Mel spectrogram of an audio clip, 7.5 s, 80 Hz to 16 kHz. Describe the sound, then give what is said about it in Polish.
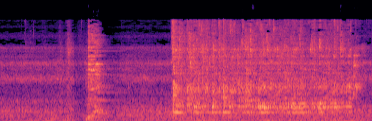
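Running tap water pours into a pot, about 3 litres to be boiled for beetroot borscht, starting with a brief splash and then settling into a steady, continuous rush after a few seconds. “Do około 1 kg buraków potrzebujemy mniej więcej 3 litry wody.”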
